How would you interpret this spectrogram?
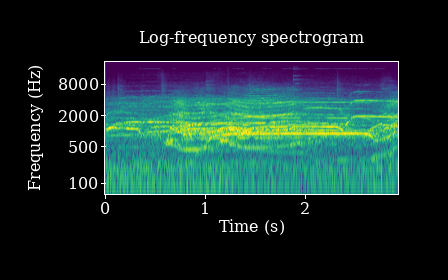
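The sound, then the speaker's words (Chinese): A large audience at a 2024 New Year's Eve countdown gala screams and cheers continuously, with many high-pitched shrieks and whoops overlapping into a loud, sustained roar that fills the whole stretch. “不可能依然的尖叫就是这么小声吧？”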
